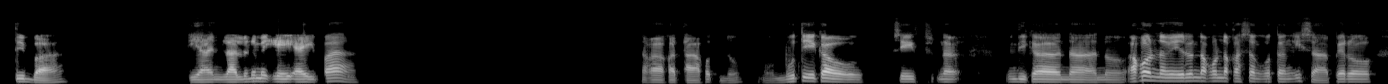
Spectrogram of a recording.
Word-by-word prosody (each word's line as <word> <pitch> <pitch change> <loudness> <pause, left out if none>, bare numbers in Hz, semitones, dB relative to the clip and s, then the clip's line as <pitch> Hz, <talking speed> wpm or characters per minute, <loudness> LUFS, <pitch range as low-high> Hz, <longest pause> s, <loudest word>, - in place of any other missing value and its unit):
'Di 140 - +2
ba? 100 +2 0 1.3
Yan 115 0 0
lalo 115 +2 +4
na 145 - +1
may 145 -2 +3 0.2
AI 120 0 +4
pa. 145 -7 0 2.8
Nakakatakot 105 0 -4
'no? 95 +1 -18 0.3
Buti 125 - +1
ikaw 145 -4 +6 0.6
safe 125 -1 -1 0.2
na 120 -1 -3 0.5
hindi 125 0 -7
ka 120 -2 +3
na 115 -2 -2
ano 110 -1 -11
ako 190 +7 +4
na 165 - +3
mayro'n 155 +1 +1
akong 155 0 -4
nakasagutang 135 -3 -4
isa 130 -9 -6
pero 125 -1 -4
125 Hz, 110 wpm, -23 LUFS, 110-145 Hz, 2.8 s, ikaw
